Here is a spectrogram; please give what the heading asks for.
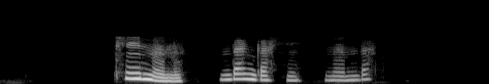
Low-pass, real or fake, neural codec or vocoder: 3.6 kHz; fake; vocoder, 44.1 kHz, 128 mel bands, Pupu-Vocoder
